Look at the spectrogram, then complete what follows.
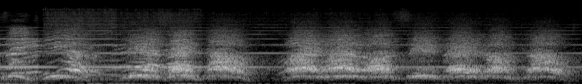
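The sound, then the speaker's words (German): Hundreds of protesting students gathered outside a university senate hall, pressing to be let in, shout in rhythmic bursts, loud chanted phrases rising and falling roughly every second, with a steady roar of many voices between them. “Vor dem Senatssaal haben sich hunderte Studierende versammelt und drängen auf Einlass.”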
